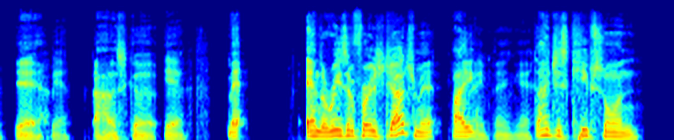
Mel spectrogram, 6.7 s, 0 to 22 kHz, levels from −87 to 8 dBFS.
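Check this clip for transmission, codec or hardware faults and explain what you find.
One transmission fault turns up: DAB burbling at 4.76 s. Weak reception let bit errors, at a rate of a few tenths of a percent, slip past error correction into the MP2 data, corrupting samples so short blips of noise land in single sub-bands, apparently across a few frames. The speech gets a brief burble.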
